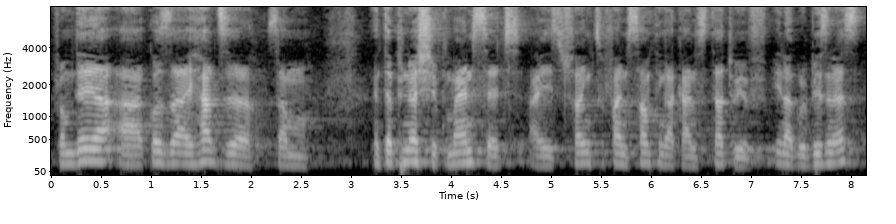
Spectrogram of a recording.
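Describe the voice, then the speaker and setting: A man's voice: mid-range voice, steady tone, moderate pace, slight background noise. Hesitant man on a conference panel. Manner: hesitant, many fillers, earnest. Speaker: agribusiness entrepreneur, panelist. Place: large conference hall. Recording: reverberant conference hall, faint ambience.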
